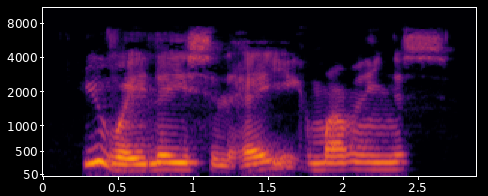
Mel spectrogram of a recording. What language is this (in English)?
Kabyle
